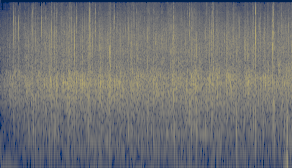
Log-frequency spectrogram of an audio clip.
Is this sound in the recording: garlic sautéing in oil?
no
